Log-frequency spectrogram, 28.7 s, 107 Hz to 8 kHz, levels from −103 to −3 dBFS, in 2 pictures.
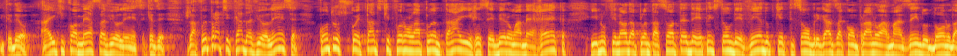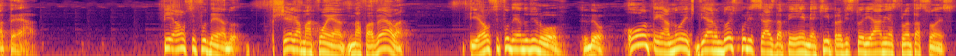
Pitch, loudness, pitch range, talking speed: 145 Hz, -17 LUFS, 125-170 Hz, 150 wpm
